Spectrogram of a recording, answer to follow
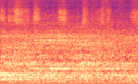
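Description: A felt-tip marker writing on a whiteboard: a string of faint, short, irregular strokes as letters are drawn.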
